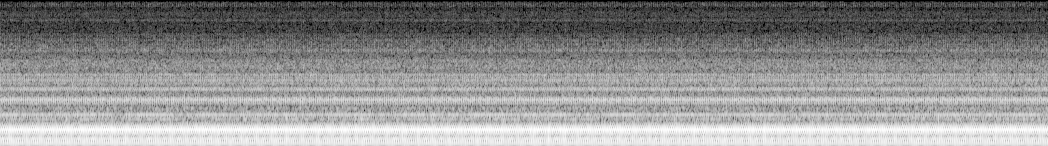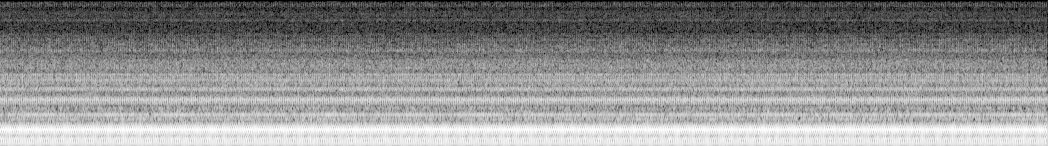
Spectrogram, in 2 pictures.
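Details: Nebulizer compressor running as white noise for sleep: steady mechanical hum with constant hiss and no pauses; nebulizer running continuously.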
